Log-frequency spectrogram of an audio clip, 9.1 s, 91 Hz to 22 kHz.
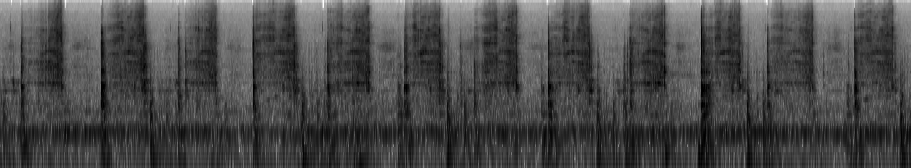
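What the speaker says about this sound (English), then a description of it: "I've taken this blade all the way up to the 1000 grit stones" Knife blade drawn repeatedly across Wicked Edge sharpening stones, a steady rhythm of close, raspy strokes back and forth with no talking.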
